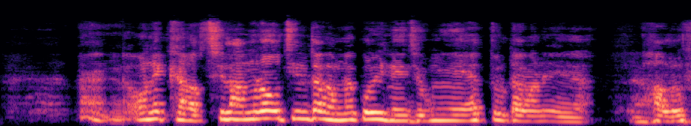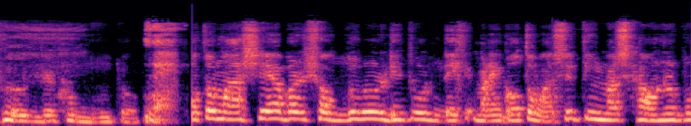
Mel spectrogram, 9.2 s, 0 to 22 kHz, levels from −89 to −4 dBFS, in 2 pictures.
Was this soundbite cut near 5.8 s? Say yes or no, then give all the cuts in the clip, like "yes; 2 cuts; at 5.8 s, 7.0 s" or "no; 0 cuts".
yes; 1 cut; at 5.8 s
